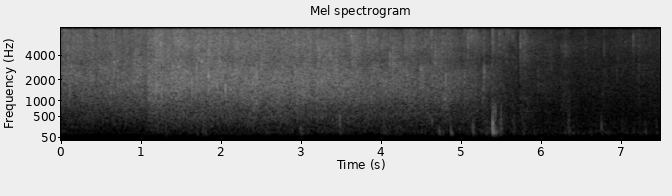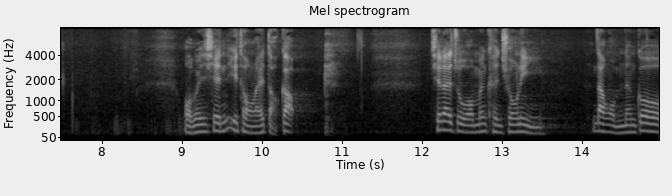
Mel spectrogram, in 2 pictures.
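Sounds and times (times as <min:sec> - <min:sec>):
audience applause: 0:00.0 - 0:06.2
speech: 0:09.0 - 0:10.5, 0:12.2 - 0:14.9.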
